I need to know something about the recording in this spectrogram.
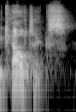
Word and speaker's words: Celtics: sure but they also pronounce their name wrong it should be Celtics you know that should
